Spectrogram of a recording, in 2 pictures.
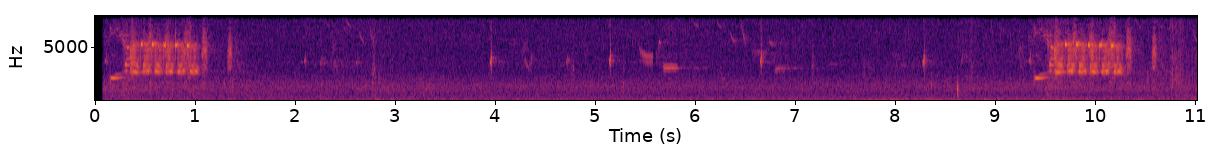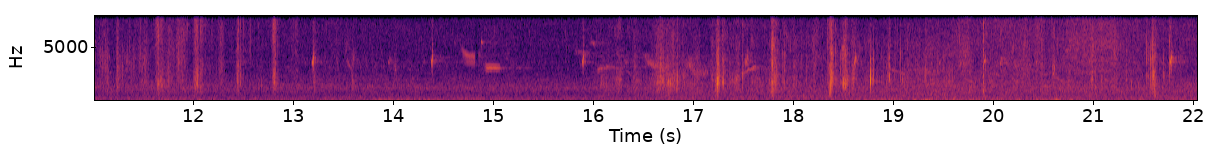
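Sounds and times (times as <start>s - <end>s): songbird fast trill: 0.1s - 1.2s, 9.4s - 10.5s
bird chirps: 0.1s - 1.4s, 9.3s - 10.8s
low background noise: 0.1s - 22.0s.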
